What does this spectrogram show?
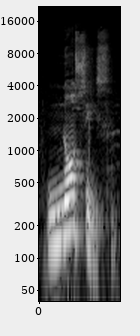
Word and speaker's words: gnosis: griega para ciencia es un poquito difícil de pronunciar gnosis con g lleva lage edad pero este es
